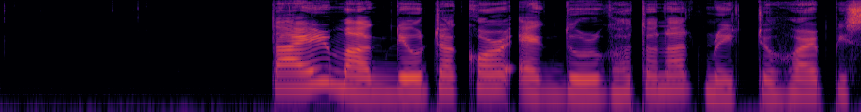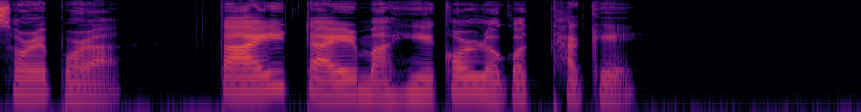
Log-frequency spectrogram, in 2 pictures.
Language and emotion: Assamese, neutral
